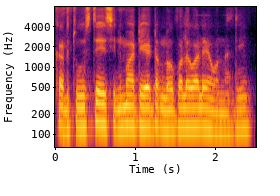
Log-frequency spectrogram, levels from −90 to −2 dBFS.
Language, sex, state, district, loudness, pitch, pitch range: Telugu, male, Telangana, Hyderabad, -15 LUFS, 125 Hz, 115-125 Hz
